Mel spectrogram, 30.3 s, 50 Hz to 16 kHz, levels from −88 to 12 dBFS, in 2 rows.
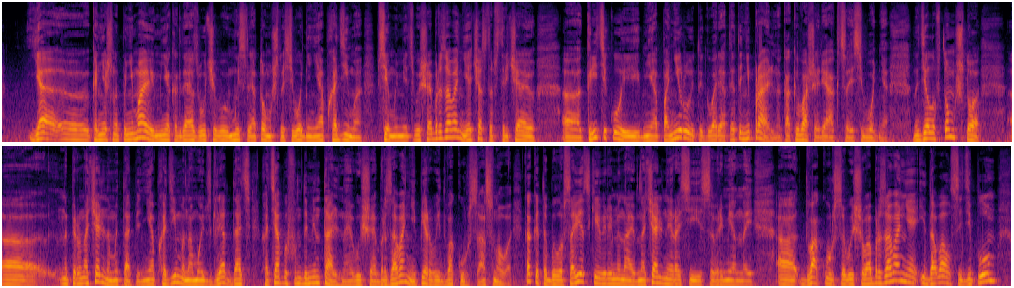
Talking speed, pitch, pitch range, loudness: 150 wpm, 120 Hz, 110-135 Hz, -16 LUFS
